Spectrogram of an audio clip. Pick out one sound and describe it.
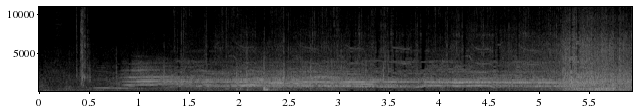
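A crowd far off shouts and whistles.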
